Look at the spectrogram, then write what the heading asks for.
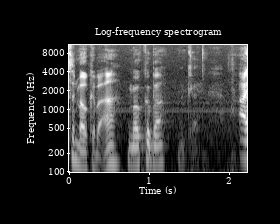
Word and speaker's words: Mokuba: i assume so yeah okay yeah like they pronounced in mokuba mokuba okay i it's gonna be hard for me to not say makuba but yeah also because i like the way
